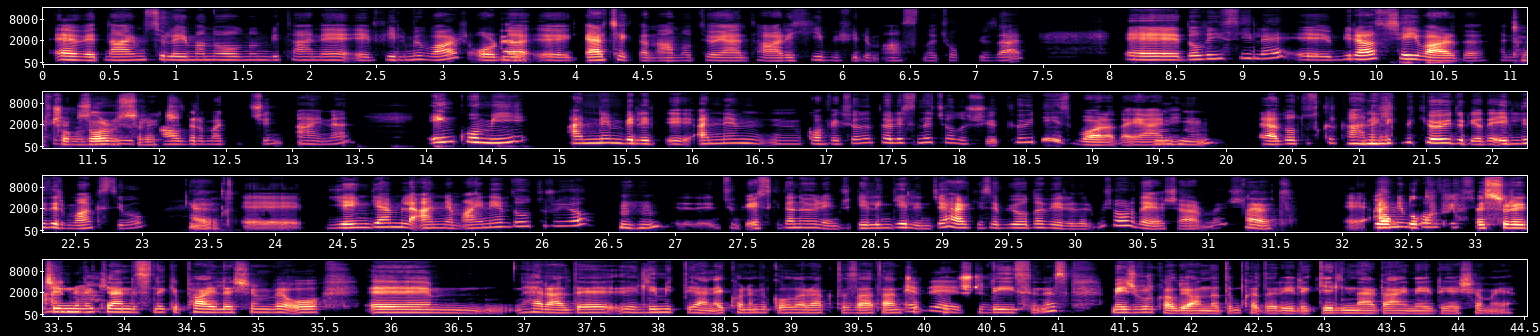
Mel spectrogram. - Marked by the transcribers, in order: other background noise
- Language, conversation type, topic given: Turkish, podcast, Ailenizin göç hikâyesi nasıl başladı, anlatsana?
